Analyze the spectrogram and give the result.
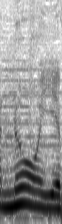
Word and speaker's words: Neu: Neu Radio si scrive Neu, si pronuncia Noi e vuol dire nuova, nuova emittente urbana.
